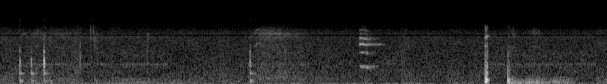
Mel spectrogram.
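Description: A cat meows once, short and faint, among a few scattered soft clicks and knocks in a quiet space.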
